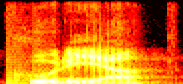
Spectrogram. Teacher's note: the one used more often than not is simply Korea with a short a at the end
